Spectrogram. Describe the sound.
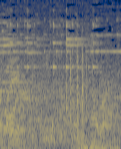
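A bell rings in a video, with several bright metallic strikes close together, their high tones ringing on over a steady background hum and faint murmur of voices of people gathered outdoors in the cold.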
